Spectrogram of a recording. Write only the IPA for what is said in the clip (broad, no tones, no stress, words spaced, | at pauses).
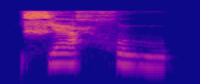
ɕæħ χu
